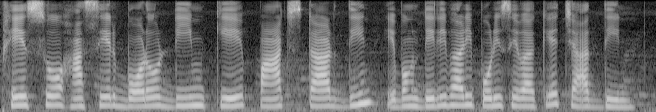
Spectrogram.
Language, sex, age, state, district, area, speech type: Bengali, female, 30-45, West Bengal, Jhargram, rural, read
